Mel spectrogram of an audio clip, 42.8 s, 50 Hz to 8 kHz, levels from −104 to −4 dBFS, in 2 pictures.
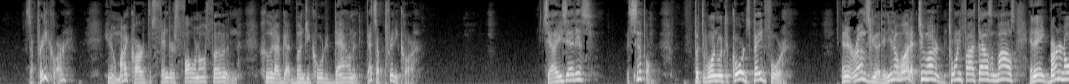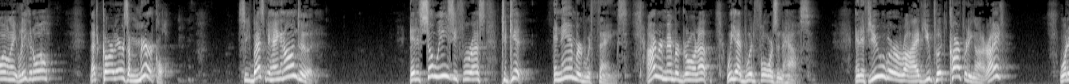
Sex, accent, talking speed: male, American, 155 wpm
